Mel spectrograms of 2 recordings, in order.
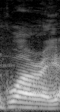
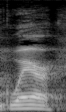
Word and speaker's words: Guare: a question and answer and somebody said Mr guare I'd like to ask you I said it's pronounced gu she said I pronounce it guare so as as someone named Joya I guess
